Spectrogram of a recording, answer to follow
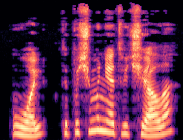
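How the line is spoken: Stern, anxious question. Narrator (Russian): Строго спрашиваю я, потому что за это время успела перенервничать и разволноваться

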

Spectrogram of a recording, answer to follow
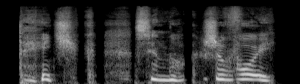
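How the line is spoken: Sobbing. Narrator (Russian): рыдала она

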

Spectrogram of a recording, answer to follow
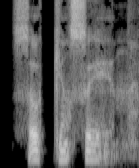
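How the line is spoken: Muttering. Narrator (Russian): бормотал Дилейни

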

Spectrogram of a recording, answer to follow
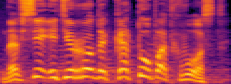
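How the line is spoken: Yelling. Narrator (Russian): заорал Тед

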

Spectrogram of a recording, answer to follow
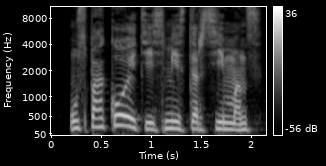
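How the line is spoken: Elderly man shouting. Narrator (Russian): выкрикнул тощий, как щепка, пожилой мужчина

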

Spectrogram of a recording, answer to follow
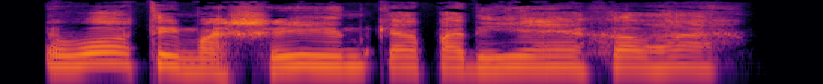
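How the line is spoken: Gentle affectionate voice. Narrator (Russian): ласковым голосом сообщила мне Огородникова

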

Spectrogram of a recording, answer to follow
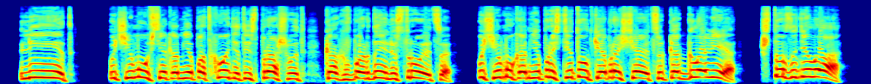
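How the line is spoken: Hysterical shrieking. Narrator (Russian): Истошно вопила она на всю офицерскую столовую

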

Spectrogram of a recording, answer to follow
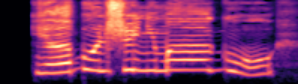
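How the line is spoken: Moan from behind. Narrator (Russian): застонала Сузи за спиной Макса

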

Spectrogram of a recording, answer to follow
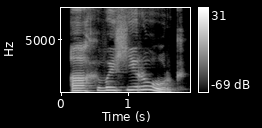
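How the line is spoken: Genuinely surprised exclamation. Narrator (Russian): с неподдельным удивлением воскликнула Раечка

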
